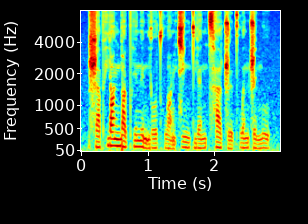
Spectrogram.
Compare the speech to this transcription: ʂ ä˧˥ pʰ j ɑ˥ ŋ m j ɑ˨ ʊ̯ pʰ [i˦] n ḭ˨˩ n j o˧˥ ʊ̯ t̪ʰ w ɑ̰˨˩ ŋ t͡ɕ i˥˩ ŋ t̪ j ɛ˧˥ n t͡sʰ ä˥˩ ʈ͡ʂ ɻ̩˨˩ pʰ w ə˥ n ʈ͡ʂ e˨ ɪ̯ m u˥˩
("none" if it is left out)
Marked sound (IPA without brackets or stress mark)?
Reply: i˥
